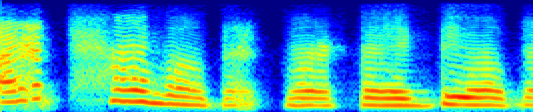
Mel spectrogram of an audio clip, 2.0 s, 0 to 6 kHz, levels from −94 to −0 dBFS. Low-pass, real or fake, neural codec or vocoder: 5.4 kHz; fake; codec, 16 kHz, 0.5 kbps, FreqCodec, smaller model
